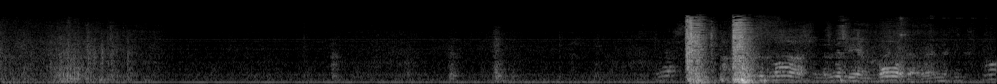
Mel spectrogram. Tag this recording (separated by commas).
Speech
